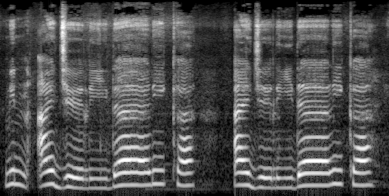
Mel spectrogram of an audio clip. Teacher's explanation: ada tanda sukunnya itu dibacanya dipantul ya Jadi tidak langsung dibaca gitu aja tapi dipantulkan membacanya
